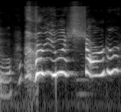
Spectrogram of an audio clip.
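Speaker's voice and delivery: high, squeaky, slow laughing question; loud squeal of laughter; cracking up. Real, not acted. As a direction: read it out through helpless giggles. Reads silly chat question, breaking up.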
